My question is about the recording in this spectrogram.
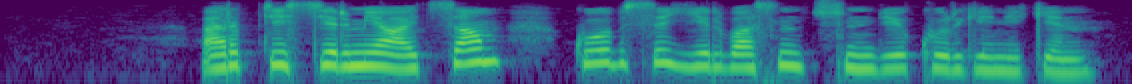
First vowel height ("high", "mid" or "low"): low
